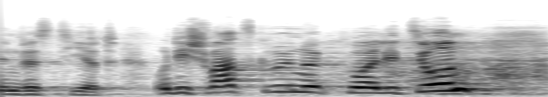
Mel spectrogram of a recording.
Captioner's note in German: Heiterkeit und Beifall SPD, DIE LINKE und vereinzelt Freie Demokraten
